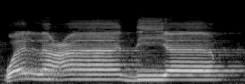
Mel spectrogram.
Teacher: Jangan baca ain dengan hamzah wal adiyah. Baca dengan ain wal adiyah.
